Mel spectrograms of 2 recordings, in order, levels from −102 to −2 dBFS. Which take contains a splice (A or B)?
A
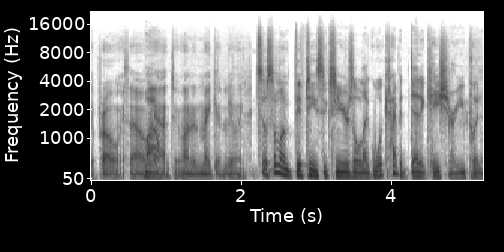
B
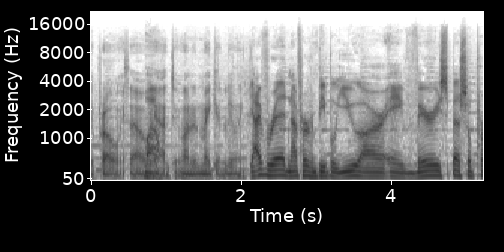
B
